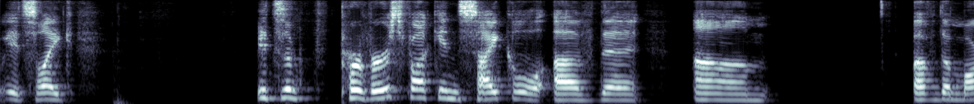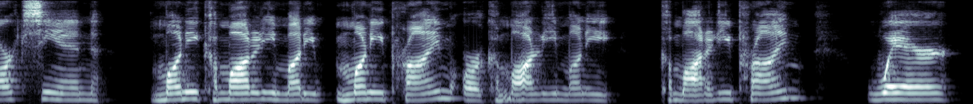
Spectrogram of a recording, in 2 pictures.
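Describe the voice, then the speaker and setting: An American live streamer in a casual, rambling monologue who swears often, trails off into filler sounds and answers chat messages. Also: mid-range voice. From United States.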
